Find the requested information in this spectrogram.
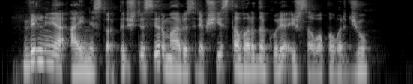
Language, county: Lithuanian, Kaunas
